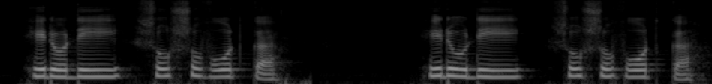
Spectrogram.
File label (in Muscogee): "hetute sohsofotkv", Muscogee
